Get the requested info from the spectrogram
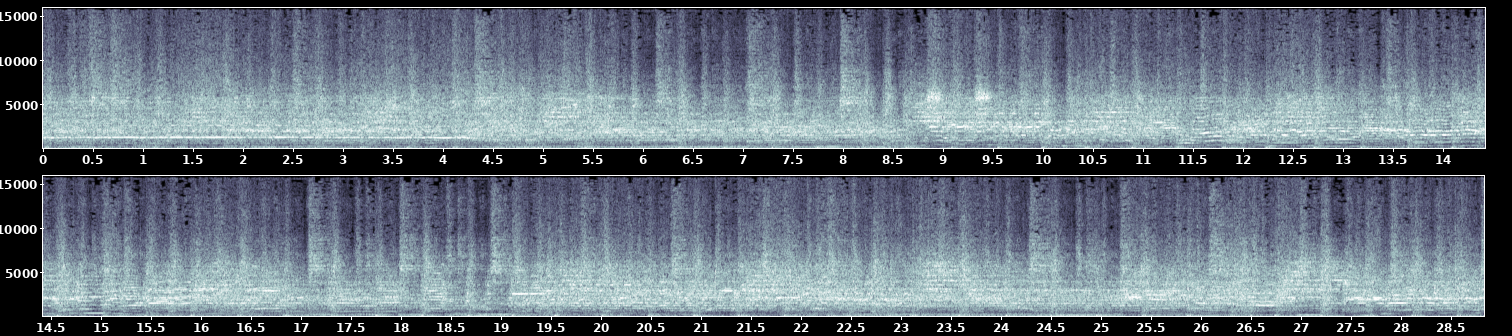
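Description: Live rock band playing an instrumental passage, with electric guitar over bass and drums and a steady beat; one high note is held for about four seconds at the start.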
